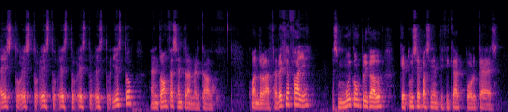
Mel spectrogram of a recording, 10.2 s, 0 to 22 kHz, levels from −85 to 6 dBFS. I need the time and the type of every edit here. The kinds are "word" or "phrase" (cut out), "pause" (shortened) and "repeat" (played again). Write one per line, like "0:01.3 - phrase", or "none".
none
